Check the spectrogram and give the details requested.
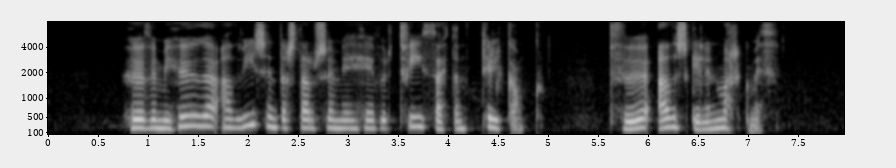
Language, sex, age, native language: Icelandic, female, 30-39, Icelandic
